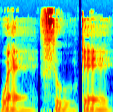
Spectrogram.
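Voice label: "wethuke", concatenated syllables; Affixing experiment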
